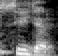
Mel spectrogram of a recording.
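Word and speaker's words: Caesar: सीजर तो आप इस सीजर में देखें सी ई ई से बाद में आया है ए तो यहां पर ए क्या है ए साइलेंट है ठीक है तो इसके लिए बोलेंगे हम सीजर ठीक है सीजर माने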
